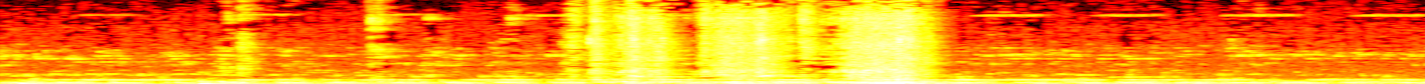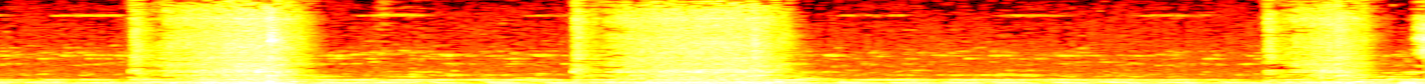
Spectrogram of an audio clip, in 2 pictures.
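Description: A sewing machine top-stitching fabric for a sleeve with stud and cufflinks, running in several short whirring bursts separated by quiet pauses, close and fairly loud.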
